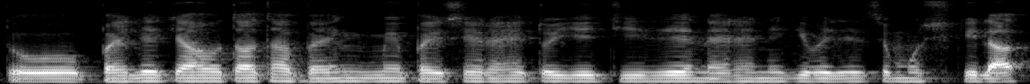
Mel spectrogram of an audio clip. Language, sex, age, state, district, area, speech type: Urdu, male, 30-45, Telangana, Hyderabad, urban, spontaneous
